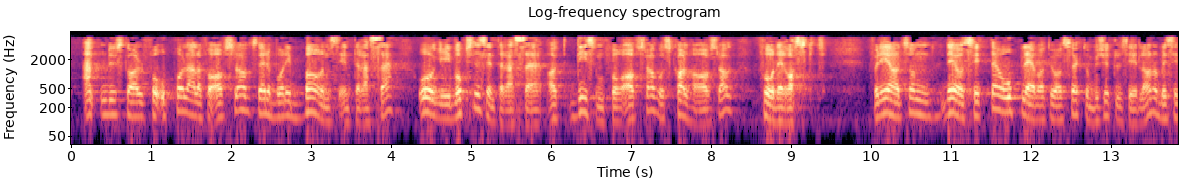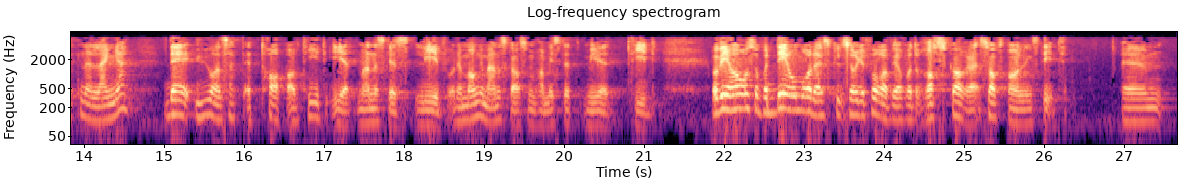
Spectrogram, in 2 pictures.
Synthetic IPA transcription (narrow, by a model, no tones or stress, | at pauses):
ʔɛnt̪n̩d̪ʉskɑlfo̰ːʔʊphɔlːəɛlːəɾfo̰ːɑːʋslɑːɡsɔɛd̪ɛboːd̪əɪbɑɾnsɪ̰nt̪əɾɛsːə | ʔoːɡɪʋɔksnəsɪnt̪əɾɛsːəʔɑt̪d̪ɪsɔmfoːɾɑ̰ːʋslɑːɡɔskɑlɦɑ̰ːɑːʋslɑːɡ | foːʁd̪ɛɾɑskt̪ | fɔd̪iːɑt̪sɔnːd̪ɛɔsɪt̪ːəɔʊpleːʋəʁɑt̪̚d̪ʉhɑɾsøːkt̪ʊmbəʃʏt̪ːəl̩səɪɛt̪lɑnːɔblɪsɪt̪ːənəlɛŋːə | d̪ɛæɾʉːɑnsɛt̪ːɛt̪ʰːɑːpɑʋt̪ʰiːd̪ɪ̰ɛt̪mɛnːəskəsliːʋɔ̰d̪ɛːɾmɑŋːəmɛnːəskəɾsɔmhɑɾmɪst̪ət̪myːət̪ʰḭːd̪ | ɔʋɪhɑɾɔsːɔpɔd̪ɛʊmɾoːd̪əsœɾɡət̪fɔɾɑt̪ʋɪhɑɾfɔt̪ːɾɑskəɾəsɑːksbəhɑnd̪lɪŋst̪ʰḭːd̪̥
